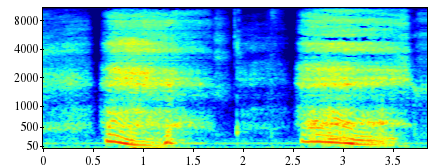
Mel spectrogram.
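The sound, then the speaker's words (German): Two heavy, forceful huffing breaths from someone who is angry, loud, each a long noisy exhale with a low voiced grunt underneath, separated by a brief pause and sounding agitated. “Immer dieses Schnaufen, als ob das irgendwas noch besser machen würde.”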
